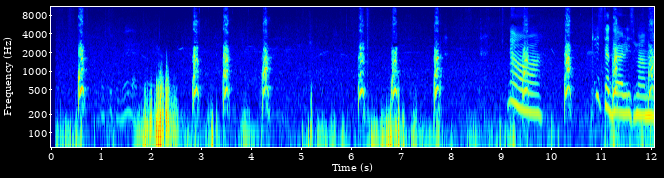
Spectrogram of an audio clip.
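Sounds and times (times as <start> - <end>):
small dog barking: 0.5 - 0.8, 2.8 - 4.5, 6.1 - 7.0, 7.6 - 7.9, 9.4 - 10.5, 11.2 - 12.0.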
